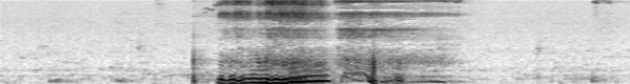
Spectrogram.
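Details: Heavy snoring from Toto, a toy poodle in deep sleep after an energetic play session. Soft breaths build into one loud, rasping, harmonic snore lasting about a second, followed by a quieter wavering snore trailing off.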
